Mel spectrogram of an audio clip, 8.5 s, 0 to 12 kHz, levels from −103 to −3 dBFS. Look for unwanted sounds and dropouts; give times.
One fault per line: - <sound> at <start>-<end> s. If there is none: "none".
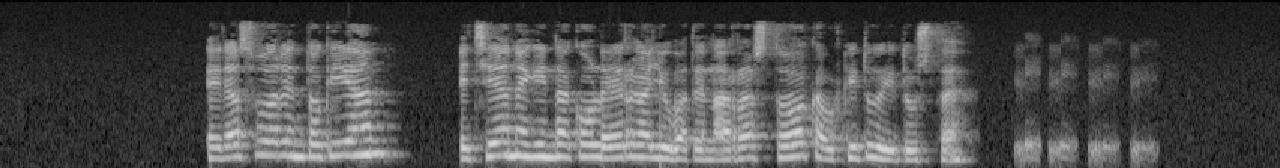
- laugh at 6.8-7.7 s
